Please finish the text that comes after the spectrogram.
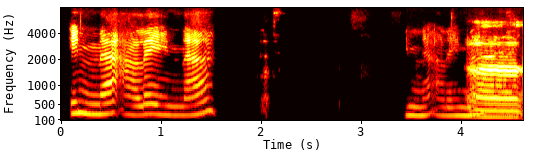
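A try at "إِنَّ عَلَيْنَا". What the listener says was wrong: Bunda, itu ada guna musadada ditahannya agak lama. Inna alaina.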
